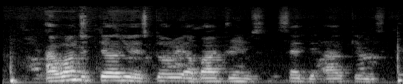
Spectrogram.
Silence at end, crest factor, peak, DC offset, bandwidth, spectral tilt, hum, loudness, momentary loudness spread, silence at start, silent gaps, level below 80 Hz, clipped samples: 0 s; 14 dB; -2 dBFS; under 0.1%; 16 kHz; -7 dB/octave; none; -16 LUFS; 14 LU; 0.1 s; none; -52 dBFS; under 0.1%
